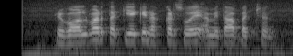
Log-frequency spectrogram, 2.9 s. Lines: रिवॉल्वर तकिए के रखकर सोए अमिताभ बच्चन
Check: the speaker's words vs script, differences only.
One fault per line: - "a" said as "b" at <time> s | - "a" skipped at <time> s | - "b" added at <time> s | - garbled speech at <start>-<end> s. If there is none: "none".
none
